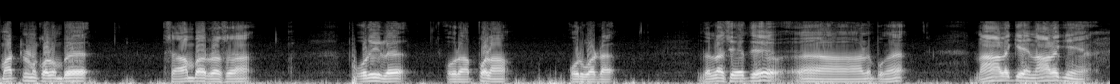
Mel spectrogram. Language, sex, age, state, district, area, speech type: Tamil, male, 60+, Tamil Nadu, Namakkal, rural, spontaneous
